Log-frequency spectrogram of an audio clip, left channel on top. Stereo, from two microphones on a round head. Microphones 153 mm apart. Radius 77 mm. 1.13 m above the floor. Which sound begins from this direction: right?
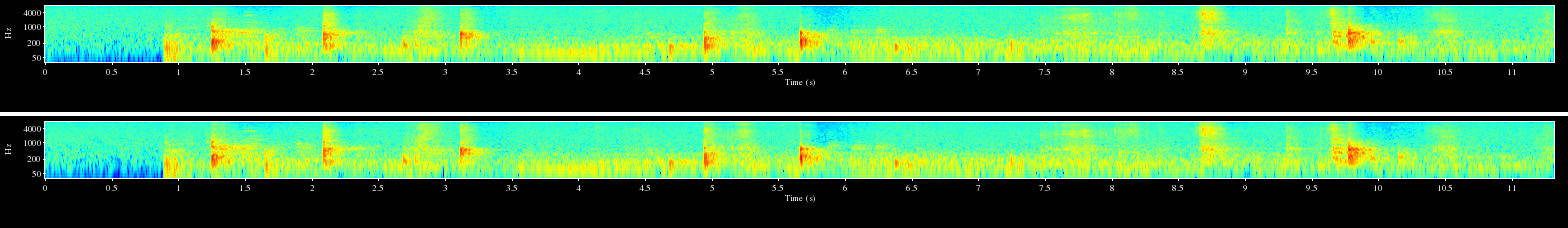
Footsteps, at 0.9 s.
